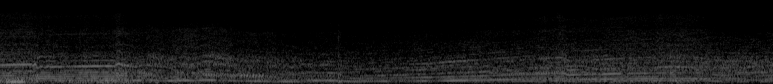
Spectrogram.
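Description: Race car engine in an F1 racing video game at the Australian Grand Prix, a loud sustained whine with shifting revs and gear changes, engine pitch dipping and climbing as the car brakes and accelerates, no talk.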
